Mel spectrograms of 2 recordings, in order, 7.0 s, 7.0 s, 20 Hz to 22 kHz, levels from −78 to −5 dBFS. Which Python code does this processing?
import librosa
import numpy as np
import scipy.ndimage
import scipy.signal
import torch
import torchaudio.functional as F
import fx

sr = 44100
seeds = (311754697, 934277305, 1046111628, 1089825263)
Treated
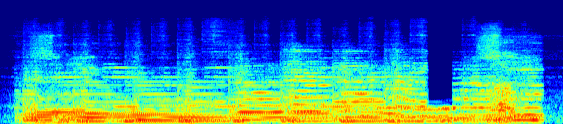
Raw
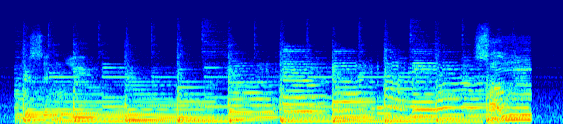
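

y = fx.cheby_ripple(x, sr, hz=550.0, ripple_db=3, at=(5.19, 5.66))
y = fx.rev_gated(y, sr, seeds[0], gate_ms=170, shape='rising', drr_db=-7.5)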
